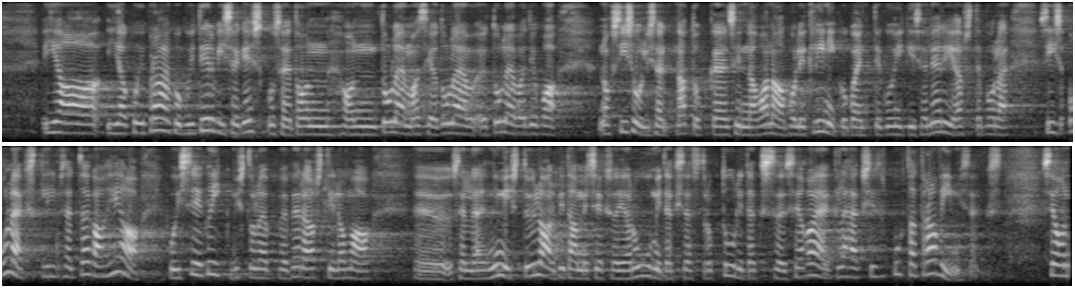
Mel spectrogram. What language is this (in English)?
Estonian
